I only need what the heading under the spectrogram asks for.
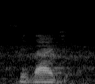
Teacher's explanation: E quando nós falamos a palavra, observe que a sílaba tônica é o dá. Ó. Cidade, a sílaba tônica é o dá. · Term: paroxítona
